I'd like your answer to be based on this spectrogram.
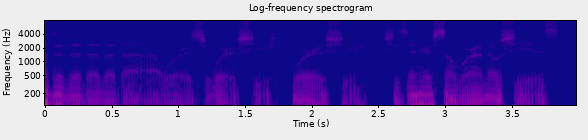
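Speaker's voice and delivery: soft, low mumbled search; quietly talking to yourself while scrolling; muttering to self. Real, not acted. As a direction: hum and mutter under your breath while looking.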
